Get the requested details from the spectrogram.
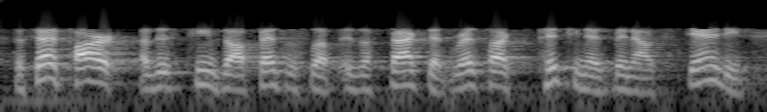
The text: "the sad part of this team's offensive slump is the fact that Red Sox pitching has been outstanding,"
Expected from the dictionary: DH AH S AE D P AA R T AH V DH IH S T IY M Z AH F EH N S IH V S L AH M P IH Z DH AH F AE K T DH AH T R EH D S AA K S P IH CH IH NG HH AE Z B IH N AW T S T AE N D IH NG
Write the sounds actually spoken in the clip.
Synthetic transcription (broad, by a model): DH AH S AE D P AA R T AH V DH IH S T IY M Z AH F EH N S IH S L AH P IH Z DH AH F AE K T DH AH T R EH D S AA K S P IH CH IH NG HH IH Z B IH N AW T S T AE N D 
